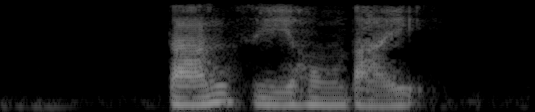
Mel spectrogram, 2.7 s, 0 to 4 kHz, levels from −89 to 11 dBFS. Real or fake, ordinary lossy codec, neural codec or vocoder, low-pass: real; AAC, 16 kbps; none; 3.6 kHz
